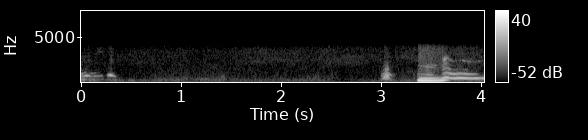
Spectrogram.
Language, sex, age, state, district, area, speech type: Santali, female, 18-30, West Bengal, Paschim Bardhaman, rural, conversation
